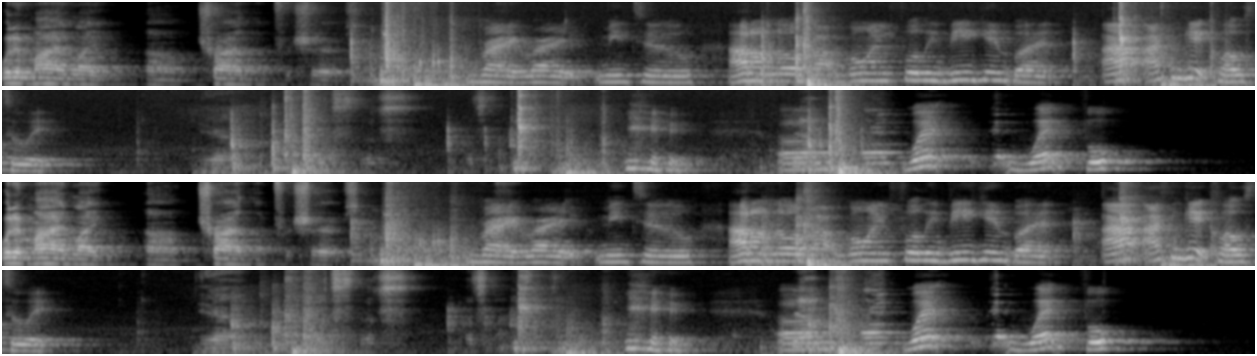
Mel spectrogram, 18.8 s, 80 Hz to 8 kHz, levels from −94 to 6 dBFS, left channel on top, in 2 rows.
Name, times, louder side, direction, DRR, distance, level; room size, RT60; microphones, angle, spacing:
voice 1, 0.0-0.8 1.1-2.7 3.7-3.9 10.9-11.2 11.6-12.4 12.9-13.0 15.3-15.6 15.8-16.1 16.8-17.0, right 4 dB, 35° right, 8 dB, 0.9 m, -33 dB
sound 1, 2.6-3.7 4.2-4.4 5.0-5.1 5.5-6.3 8.0-9.4 10.4-10.5 10.8-11.9 12.7-14.2 15.2-16.0, left 4 dB, 65° left, 0.9 m, -31 dB
voice 2, 3.5-5.2 5.5-7.9 8.3-9.8 14.1-14.6 15.2-15.7 16.2-16.5 16.9-17.7, right 1 dB, 5° right, 4 dB, 0.5 m, -29 dB
15.0 x 6.4 x 4.1 m, 0.77 s
head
